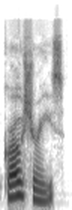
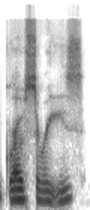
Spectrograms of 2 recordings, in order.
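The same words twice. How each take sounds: First: The middle consonant is an 'sh' sound. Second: The middle consonant is a plain 's' sound. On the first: "put an S H in the chat if you say" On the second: "Put a C in the chat if you say"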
